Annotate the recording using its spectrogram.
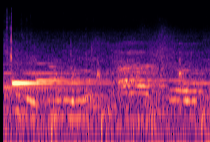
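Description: Music playing from an iPad through a French horn used as an acoustic speaker, the sound coming out of the horn's brass bell. It is a melody of held, steady notes.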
